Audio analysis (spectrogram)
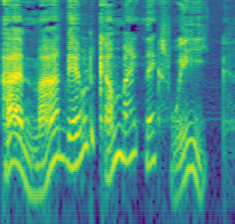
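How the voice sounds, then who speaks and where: A man reading an audiobook, voicing a placid, superstitious old peasant housekeeper in rustic dialect, with a husky voice. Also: high-pitched, wildly swooping pitch, moderate pace, dry recording, studio quality, voice pushed up, full character voice. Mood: evasive. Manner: rustic dialect grammar, grave and ominous. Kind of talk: audiobook character voice.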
